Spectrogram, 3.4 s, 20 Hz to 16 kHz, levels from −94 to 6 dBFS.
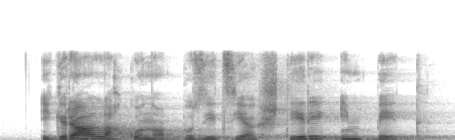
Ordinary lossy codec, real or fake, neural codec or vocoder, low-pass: none; real; none; 9.9 kHz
